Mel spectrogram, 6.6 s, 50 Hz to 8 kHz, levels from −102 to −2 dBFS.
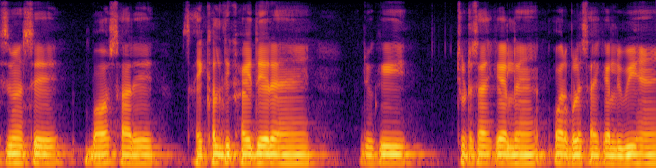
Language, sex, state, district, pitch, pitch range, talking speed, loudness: Hindi, male, Jharkhand, Ranchi, 110 Hz, 105-110 Hz, 175 wpm, -16 LUFS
